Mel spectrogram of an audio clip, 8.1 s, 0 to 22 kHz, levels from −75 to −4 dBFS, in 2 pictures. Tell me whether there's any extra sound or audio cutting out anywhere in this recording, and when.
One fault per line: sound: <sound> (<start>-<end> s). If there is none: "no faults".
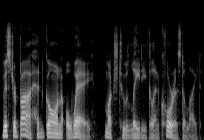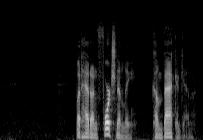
no faults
